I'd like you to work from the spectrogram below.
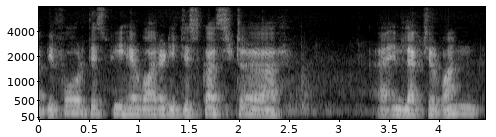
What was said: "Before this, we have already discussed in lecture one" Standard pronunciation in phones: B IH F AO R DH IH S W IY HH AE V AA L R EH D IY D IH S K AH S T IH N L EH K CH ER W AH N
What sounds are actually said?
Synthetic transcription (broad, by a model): B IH F AO R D IH S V IY HH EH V AA L R EH D IY D IH S K AH S T IH N L EH K CH ER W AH N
